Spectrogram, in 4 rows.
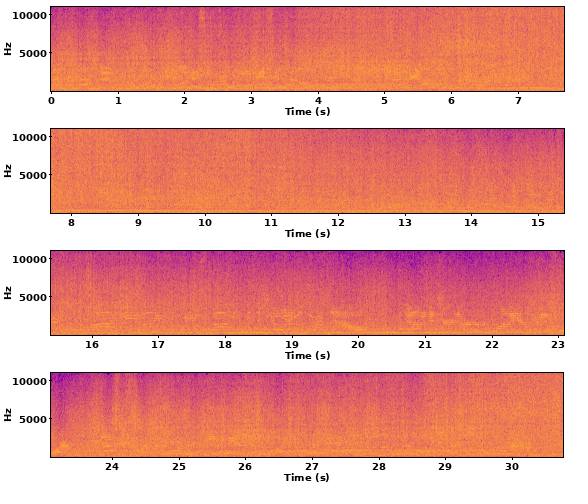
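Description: Several dirt modified race cars' V8 engines running around the track together, a steady, dense engine sound whose pitches waver up and down as the cars go by.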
